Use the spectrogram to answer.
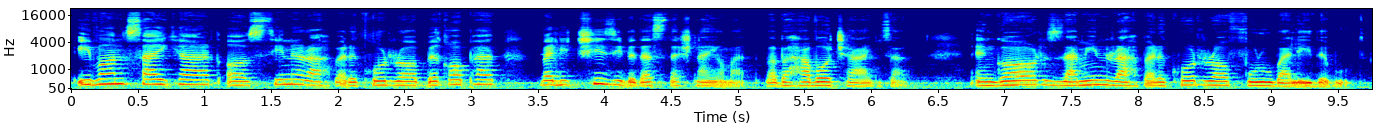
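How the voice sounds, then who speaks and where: A woman narrating a novel as an audiobook, with steady, measured reading. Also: medium pitch, gravelly, slight background noise. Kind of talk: scripted narration.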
